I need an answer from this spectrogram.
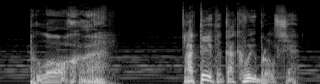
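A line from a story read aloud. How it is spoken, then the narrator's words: Curt words through teeth. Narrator (Russian): сквозь зубы бросил князь Изборский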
